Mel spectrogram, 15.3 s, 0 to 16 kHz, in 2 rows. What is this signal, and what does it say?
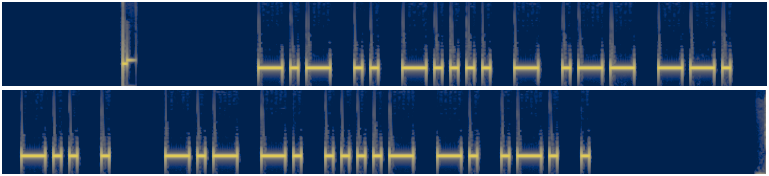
Morse code, heard as a keyed tone, about 16 wpm, 700 Hz. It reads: KI6TWG DE KN4NRE
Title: USA Callsign DE Callsign - 6 Characters - 15wpm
